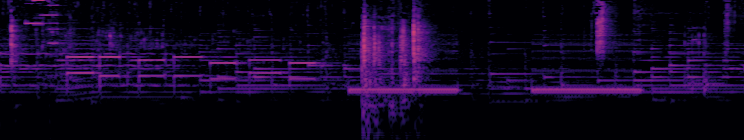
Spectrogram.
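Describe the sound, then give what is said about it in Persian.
A phone placing a call to a home line, sounding two long, steady electronic tones one after the other, each about a second long, after a busier stretch of shorter tones. “با اسکایلر تماس بگیر.”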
